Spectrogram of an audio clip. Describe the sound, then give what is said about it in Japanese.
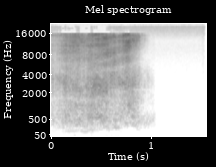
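A zipper is pulled down in one smooth, continuous rasp lasting about a second, then stops abruptly into silence. “ほら、チャック下げる。”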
